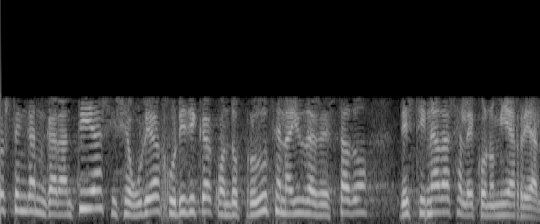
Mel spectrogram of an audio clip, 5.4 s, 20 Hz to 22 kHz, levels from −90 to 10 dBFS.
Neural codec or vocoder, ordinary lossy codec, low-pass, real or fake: none; none; 3.6 kHz; real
